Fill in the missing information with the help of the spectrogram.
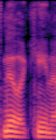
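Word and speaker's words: Ntilikina: My guy, Frank Nikotina. It's Nilakina. I'm going to stop mispronouncing his name, but Nikotina just sounds so much better.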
